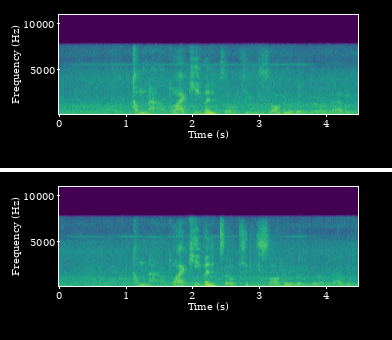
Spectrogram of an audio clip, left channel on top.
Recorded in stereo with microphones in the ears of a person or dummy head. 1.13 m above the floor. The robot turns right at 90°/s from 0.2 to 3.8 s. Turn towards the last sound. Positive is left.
turn(degrees=30)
